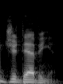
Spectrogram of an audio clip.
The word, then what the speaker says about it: Jadeveon: J- Forever Jadeveon Clowney was Jadeveon Clowney till he corrected it was like, "It's actually Jadeveon."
